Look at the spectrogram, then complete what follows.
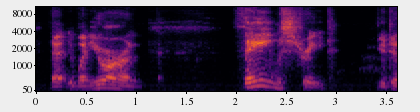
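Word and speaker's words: Thames Street: tradition in baltimore that when you are on theme street you do not pronounce it chem street and you will be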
